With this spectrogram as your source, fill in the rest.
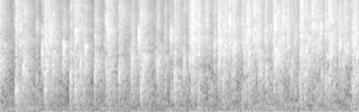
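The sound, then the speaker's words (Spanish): An audience applauds steadily, many hands clapping in a dense, crackling wash with quick overlapping claps and no one speaking over it. “A todos ustedes, claro, los aplausos.”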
